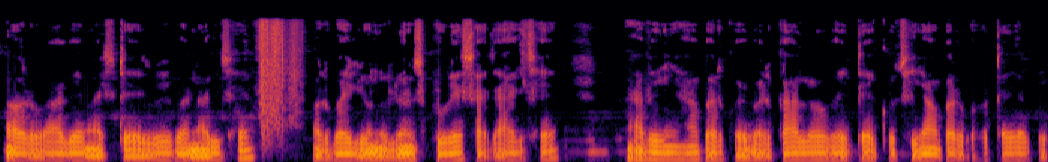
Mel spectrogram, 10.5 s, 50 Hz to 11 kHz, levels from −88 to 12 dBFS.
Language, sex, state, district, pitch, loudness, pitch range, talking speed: Maithili, male, Bihar, Begusarai, 90 Hz, -17 LUFS, 90-95 Hz, 145 wpm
